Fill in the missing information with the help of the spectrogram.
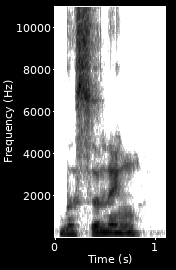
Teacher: in that word, we pretty much don't say that T sound. I don't say listening. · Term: The T is silent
